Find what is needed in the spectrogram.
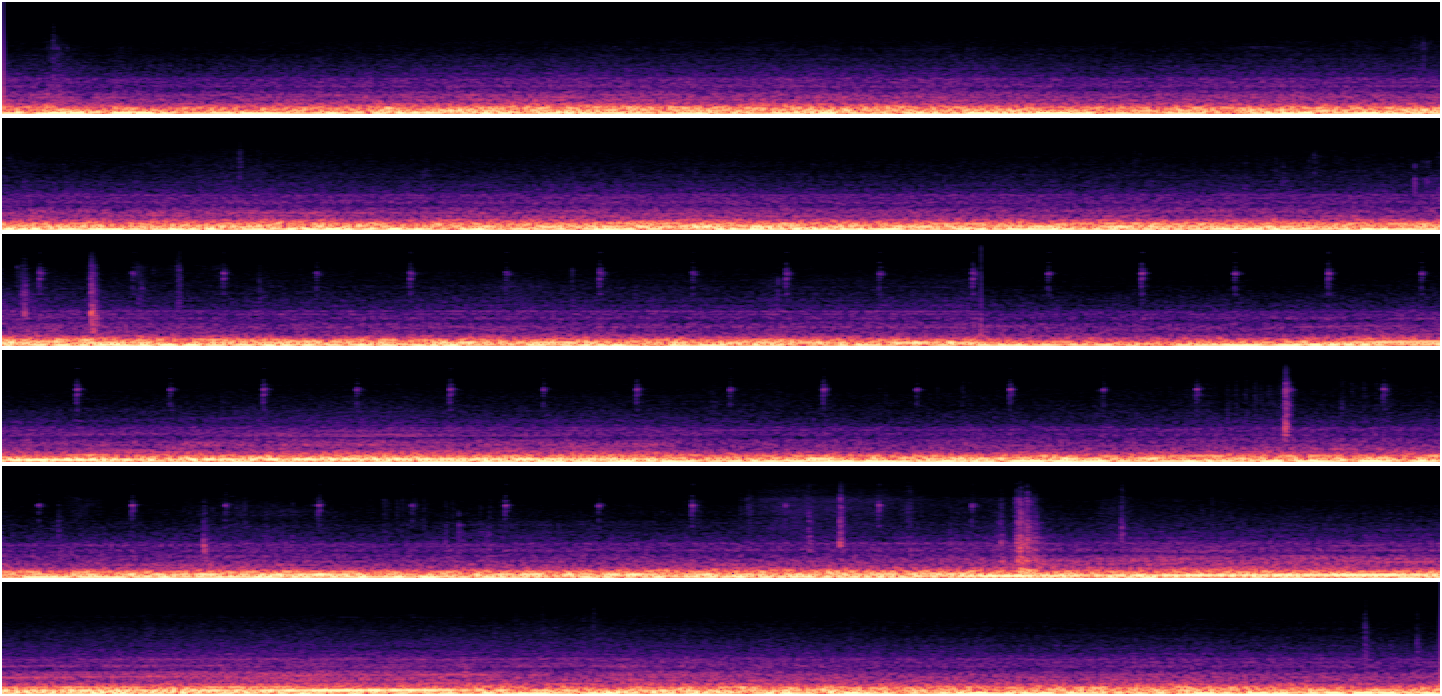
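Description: Cabin sound of a Honda N-BOX on the move: a steady low rumble of its small engine and tyres, swelling a little twice. For about thirteen seconds in the middle an even ticking of a few ticks a second runs over it, like the turn-signal indicator.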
